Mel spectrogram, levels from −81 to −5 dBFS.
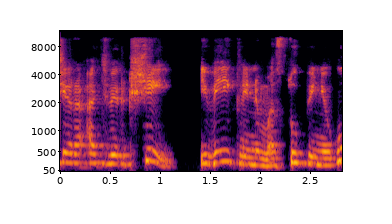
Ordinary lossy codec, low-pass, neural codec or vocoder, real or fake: AAC, 64 kbps; 9.9 kHz; none; real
